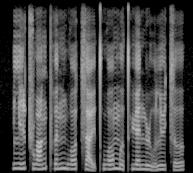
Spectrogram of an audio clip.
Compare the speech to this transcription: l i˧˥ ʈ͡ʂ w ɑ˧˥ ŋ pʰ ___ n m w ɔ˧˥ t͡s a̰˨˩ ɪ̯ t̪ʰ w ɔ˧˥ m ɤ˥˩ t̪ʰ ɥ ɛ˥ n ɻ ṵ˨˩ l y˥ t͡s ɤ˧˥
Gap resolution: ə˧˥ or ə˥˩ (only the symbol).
ə˧˥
